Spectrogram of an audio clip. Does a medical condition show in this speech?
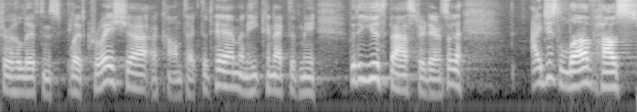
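No.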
